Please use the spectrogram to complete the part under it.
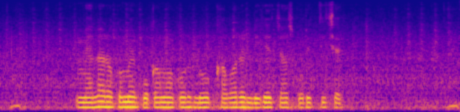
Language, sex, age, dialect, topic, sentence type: Bengali, male, 18-24, Western, agriculture, statement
